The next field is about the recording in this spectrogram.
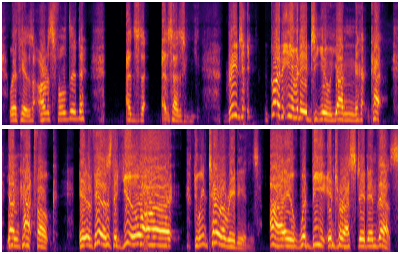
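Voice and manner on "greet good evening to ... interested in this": booming voice, "are" drawn out. A man bursts in and greets the young cat folk, loud greeting. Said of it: "realizing this hulking man just burst in. / realizing this hulking man just burst in. / realizing this hulking man just burst in. / [name]'s tail is very floofy at the loud voice".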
